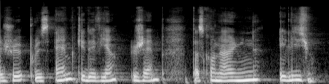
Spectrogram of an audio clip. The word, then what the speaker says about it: j'aime: Donc, on a je plus aime qui devient j'aime parce qu'on a une élision. De même que quand on prononce seulement un mot. J'aime et pas je aime.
